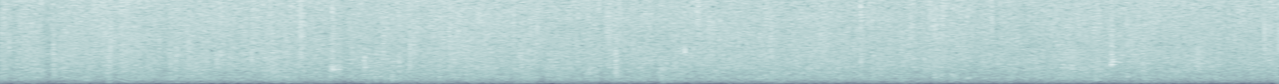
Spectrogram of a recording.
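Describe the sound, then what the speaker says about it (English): Moderately heavy rain mixed with a steady fall of BB- to marble-sized hail drums continuously outdoors by a porch, a dense, even hiss with no voices. "moderately heavy rain, not super heavy by any means, and hail, a steady flow of hail"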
